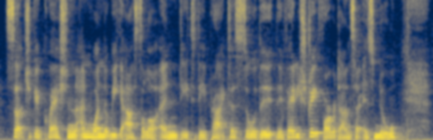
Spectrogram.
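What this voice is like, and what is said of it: Slightly Scottish-sounding accent. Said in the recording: “based out of the Ulster in Northern Ireland. However, she has a very deceiving accent. ... A wee bit Scottish.”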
